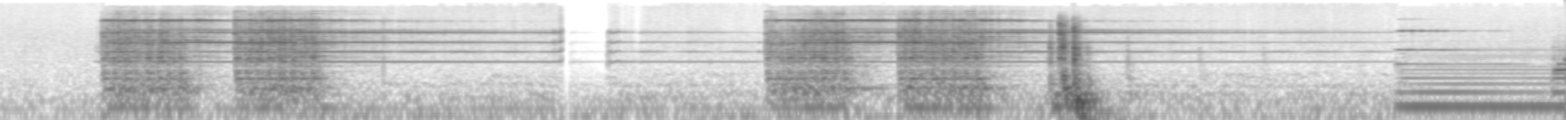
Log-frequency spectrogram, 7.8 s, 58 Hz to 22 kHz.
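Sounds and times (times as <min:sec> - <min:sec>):
old-style telephone bell ringing: 0:00.5 - 0:07.8.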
